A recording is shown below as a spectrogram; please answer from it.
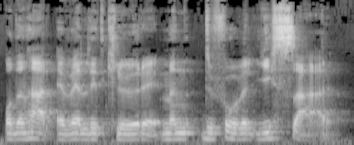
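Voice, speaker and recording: Male radio host, relaxed quizmaster, echoey room. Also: on the low side. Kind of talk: quiz and interview.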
